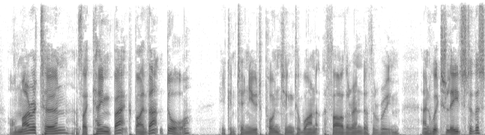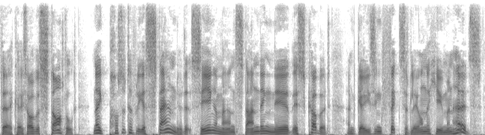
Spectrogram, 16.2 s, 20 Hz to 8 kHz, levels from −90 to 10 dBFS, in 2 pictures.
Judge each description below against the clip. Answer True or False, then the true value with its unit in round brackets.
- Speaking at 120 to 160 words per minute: False (180 wpm)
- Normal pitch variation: True (4.4 semitones)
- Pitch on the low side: True (110 Hz)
